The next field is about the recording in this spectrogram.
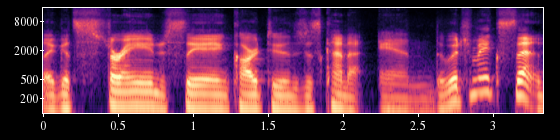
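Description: With a bright, sharp tone and lively intonation, a man talks at a moderate pace. The background is quiet and the sound is dry with no echo. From Philippines. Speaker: 3D artist streamer. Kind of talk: live stream tutorial. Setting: live stream with chat. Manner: casual, filler-heavy. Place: home room. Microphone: studio mic.

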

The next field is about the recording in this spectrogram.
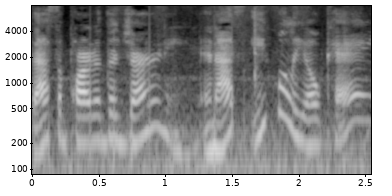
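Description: A woman in an animated tone at a very fast pace, medium in pitch with very wide pitch swings. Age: 40s. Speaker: spiritual reader and live streamer. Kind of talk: casual livestream talk. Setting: social media livestream. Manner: animated, conversational.

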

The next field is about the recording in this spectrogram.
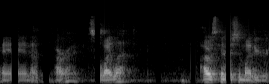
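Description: In a dark, mellow tone, a man talks at a moderate pace, with audible room echo and light background noise. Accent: American. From Oklahoma, small town. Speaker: window tint installer; podcast guest. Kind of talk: casual chat. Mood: relaxed storytelling. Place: home room. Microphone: lapel.

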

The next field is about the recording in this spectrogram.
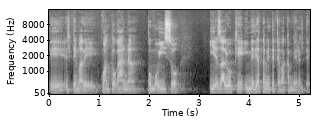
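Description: At a moderate pace, a man speaks against a quiet background. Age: 40s. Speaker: mountaineer and trail runner; podcast guest. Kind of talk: interview. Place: meeting room.

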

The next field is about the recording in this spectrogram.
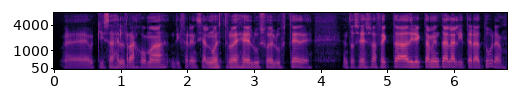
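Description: The delivery moves at a fairly quick pace in a monotone, flat intonation. The background is quiet. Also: man. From Canary Islands, Tenerife; Canary Islands. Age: 40s. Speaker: poet. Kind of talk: panel discussion. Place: garden. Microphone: handheld.

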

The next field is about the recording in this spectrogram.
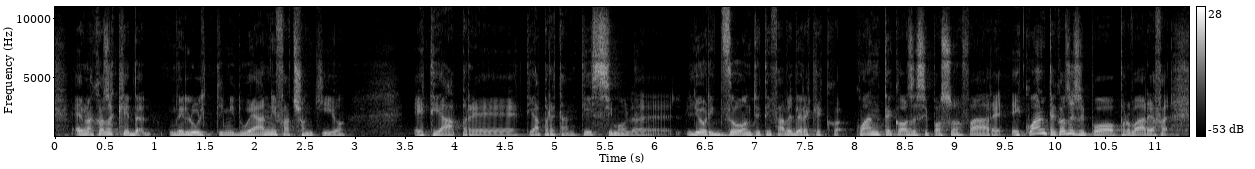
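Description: This man has an ordinary speaking voice and talks at a fairly quick pace. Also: fairly high pitch for a man, ordinary pitch variation. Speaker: YouTuber. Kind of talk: casual chat. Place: studio. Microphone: studio mic.

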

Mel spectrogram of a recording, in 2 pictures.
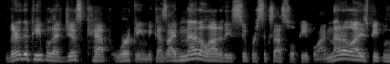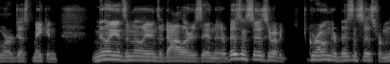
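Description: Over a quiet background, a man with an American accent talks at a fairly quick pace with lively intonation. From US Midwest (Iowa). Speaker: business owner and entrepreneur coach; entrepreneur coach. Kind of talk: interview. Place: home room. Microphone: webcam.

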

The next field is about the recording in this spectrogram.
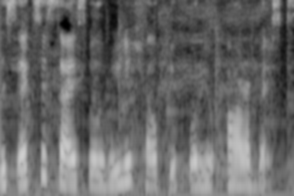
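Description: The speaker has a Russian accent and lively intonation. Faint music plays in the background. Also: woman. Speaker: ballet teacher. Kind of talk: workout instruction.

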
